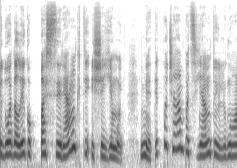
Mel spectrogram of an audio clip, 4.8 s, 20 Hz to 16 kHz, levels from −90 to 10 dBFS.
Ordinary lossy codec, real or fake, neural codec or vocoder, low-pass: Opus, 64 kbps; fake; vocoder, 44.1 kHz, 128 mel bands every 256 samples, BigVGAN v2; 14.4 kHz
